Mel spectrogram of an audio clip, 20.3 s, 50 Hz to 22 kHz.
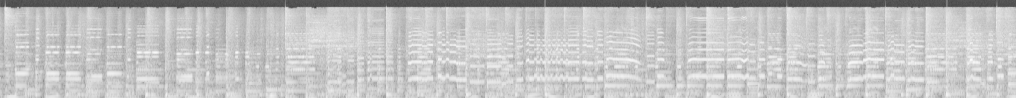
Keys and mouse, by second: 0.8-2.6 drag, 3.7-5.7 drag, 6.9 click, 8.0-10.0 drag, 11.0-12.9 drag, 14.6-16.5 drag, 17.3 click, 19.5 g.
